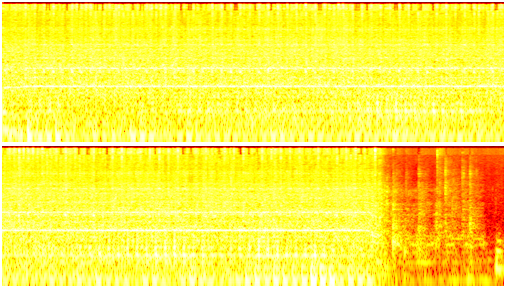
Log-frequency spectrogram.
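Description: A sewing machine stitching free motion quilting swirls runs at a steady fast whir with a constant tonal hum for about nine seconds, then stops abruptly, leaving near quiet.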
